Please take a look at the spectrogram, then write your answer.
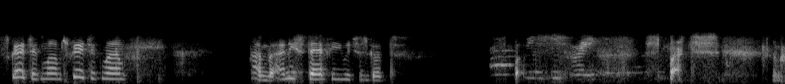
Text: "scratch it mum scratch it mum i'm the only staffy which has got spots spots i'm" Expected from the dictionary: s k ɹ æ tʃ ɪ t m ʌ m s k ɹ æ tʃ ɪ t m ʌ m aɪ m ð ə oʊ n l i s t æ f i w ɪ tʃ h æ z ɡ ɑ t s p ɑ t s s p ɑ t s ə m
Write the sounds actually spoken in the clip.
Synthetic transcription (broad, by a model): s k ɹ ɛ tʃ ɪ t m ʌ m s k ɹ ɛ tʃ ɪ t m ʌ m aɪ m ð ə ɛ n i s t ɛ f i w ɪ tʃ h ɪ z ɡ ɑ t s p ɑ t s s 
